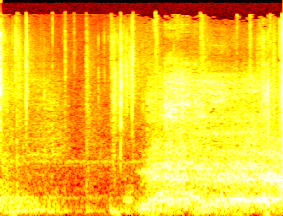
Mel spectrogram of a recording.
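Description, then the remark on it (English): A deep, loud roar from a massive, angry-looking bear bursts in after a low rumbling stretch, swelling into a sustained, growling bellow that fills the rest of the moment. “Kalahami says, LMFAO, the bear roars when he says very.”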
